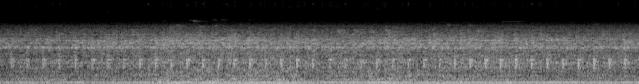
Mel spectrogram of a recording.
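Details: Volvo 240 (244) redblock engine that wouldn't turn over after standing, now starting after electrical and ground checks: steady, even idle with light, regular ticking over a low hum; running normally.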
